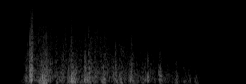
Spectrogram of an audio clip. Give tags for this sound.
bird flapping wings

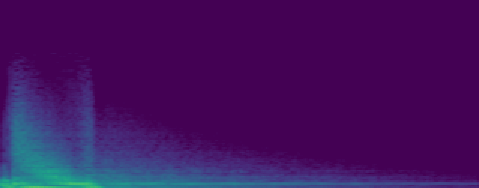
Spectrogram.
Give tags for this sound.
synthetic Sound

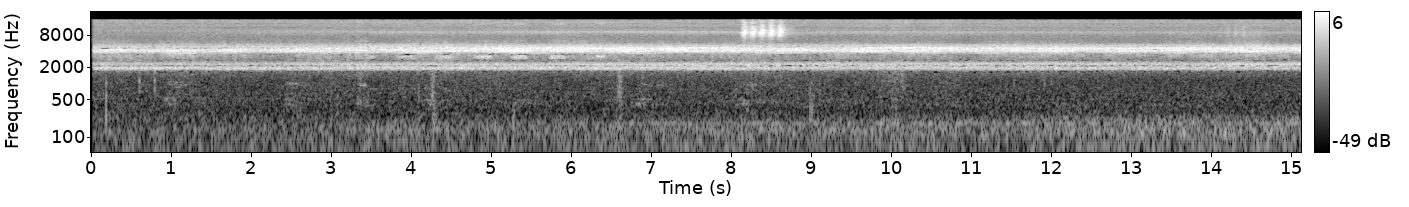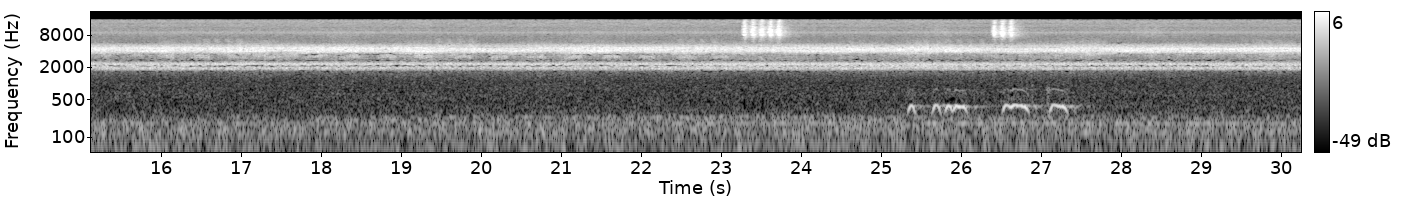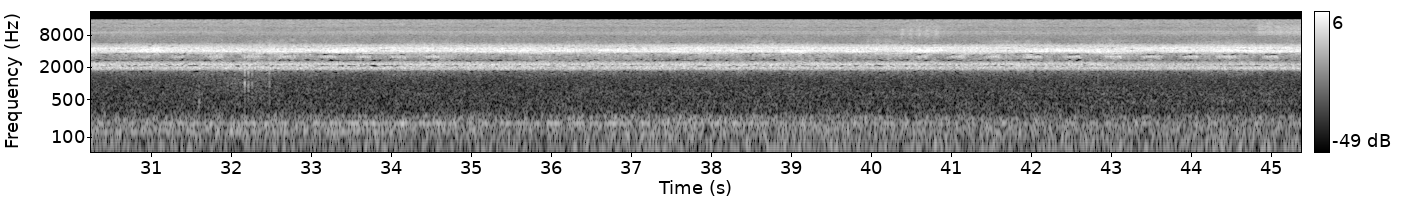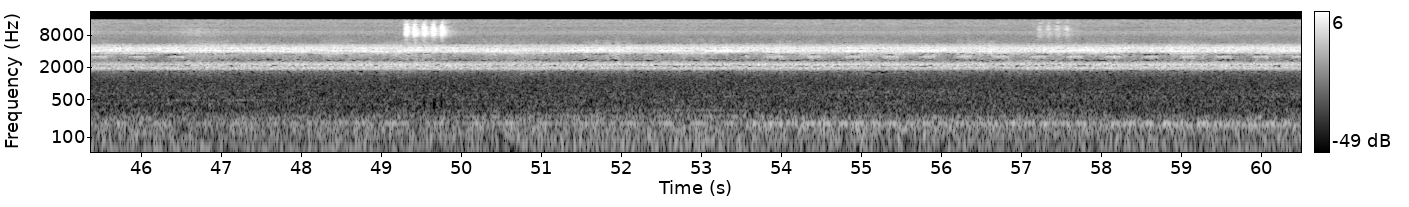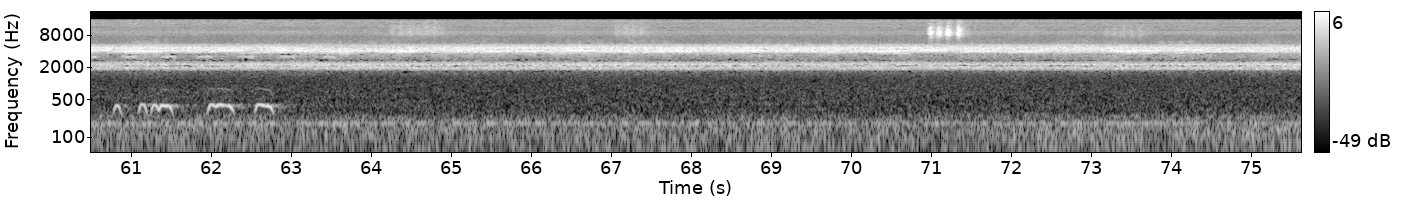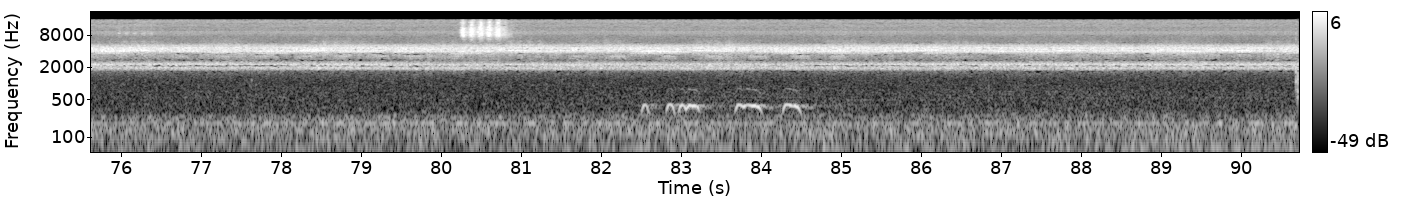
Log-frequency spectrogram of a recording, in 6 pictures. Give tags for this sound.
woods crickets

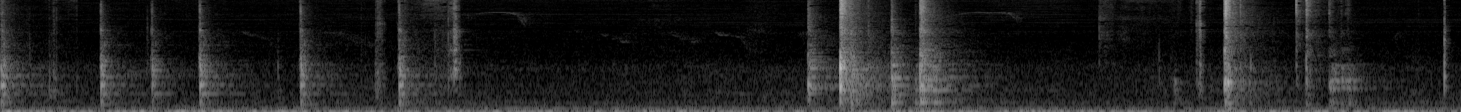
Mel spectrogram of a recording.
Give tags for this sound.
ambience city night

